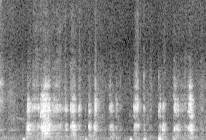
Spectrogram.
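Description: Faint felt-tip marker strokes on paper: a run of short, quiet scratches and taps as words are written out.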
